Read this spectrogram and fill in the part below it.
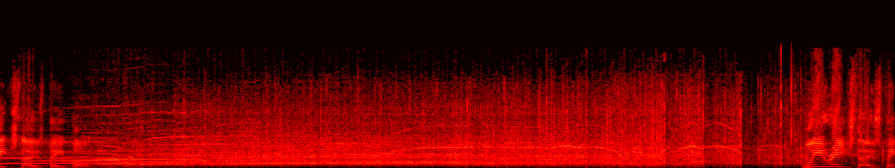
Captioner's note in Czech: Potlesk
